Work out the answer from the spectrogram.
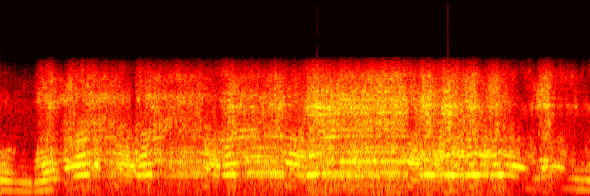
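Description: Car engine revving up and down, its pitch rising and falling, heard from inside the car.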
